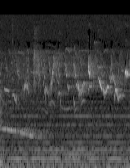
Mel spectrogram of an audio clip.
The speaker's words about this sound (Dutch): Links is een zwartkop. Heb je het gehoord? Dus die, die, die, die begint zo eigenlijk als een snelle merel en dan gaat die zang zo helemaal open.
